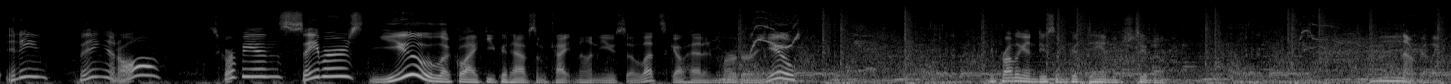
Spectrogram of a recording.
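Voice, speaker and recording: A young, English-speaking gaming YouTuber with a high-sitting voice casually comments on a survival game, rambling to his in-game pets and his viewers. Background noise can be heard in this let's-play.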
